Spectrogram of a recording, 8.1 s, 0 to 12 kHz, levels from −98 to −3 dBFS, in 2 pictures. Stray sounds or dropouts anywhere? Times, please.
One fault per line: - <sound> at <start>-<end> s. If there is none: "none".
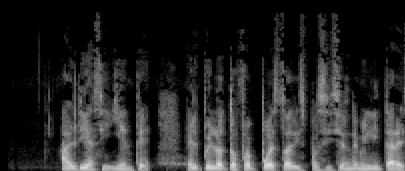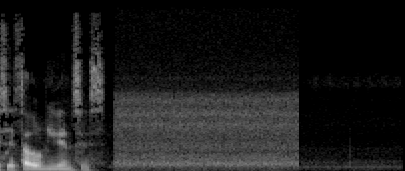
none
